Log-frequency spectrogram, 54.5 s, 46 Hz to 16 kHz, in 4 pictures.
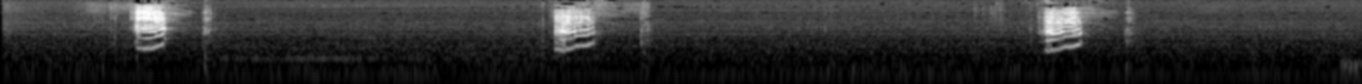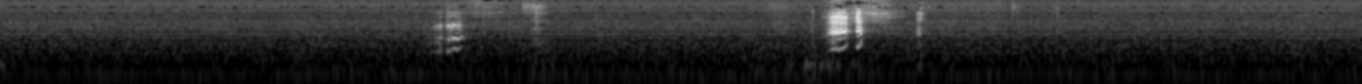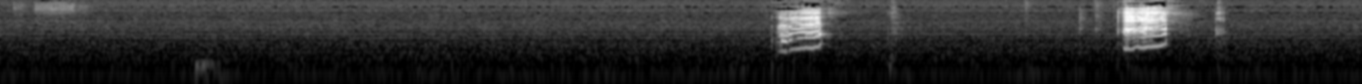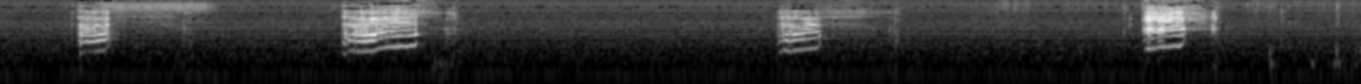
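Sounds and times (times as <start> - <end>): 
cat: 1.1 - 2.2, 5.4 - 6.6, 9.9 - 11.4, 17.9 - 19.1, 21.8 - 22.9, 34.9 - 36.3, 38.4 - 39.6, 41.6 - 42.9, 44.2 - 45.5, 48.6 - 49.9, 52.1 - 53.2.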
